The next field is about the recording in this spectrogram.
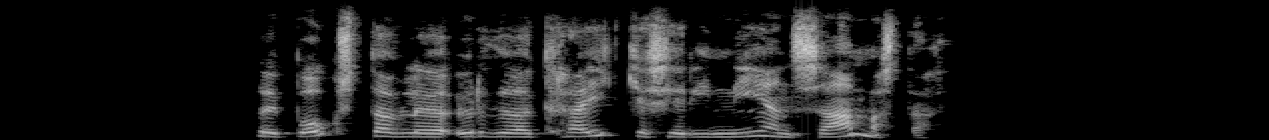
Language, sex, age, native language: Icelandic, female, 50-59, Icelandic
